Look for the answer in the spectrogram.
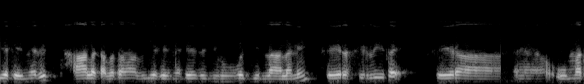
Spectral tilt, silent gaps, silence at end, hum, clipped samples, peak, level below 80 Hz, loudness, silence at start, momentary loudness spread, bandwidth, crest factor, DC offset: -6 dB/octave; none; 0 s; none; under 0.1%; -6 dBFS; -68 dBFS; -25 LUFS; 0 s; 11 LU; 7.8 kHz; 18 dB; under 0.1%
